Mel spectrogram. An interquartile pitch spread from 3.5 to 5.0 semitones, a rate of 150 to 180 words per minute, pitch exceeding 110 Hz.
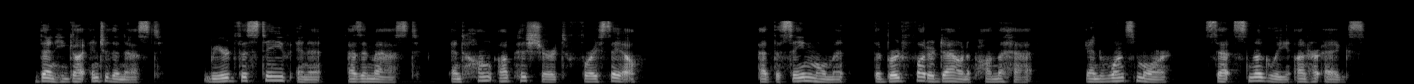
Yes: average, 4.4 semitones; average, 175 wpm; low, 135 Hz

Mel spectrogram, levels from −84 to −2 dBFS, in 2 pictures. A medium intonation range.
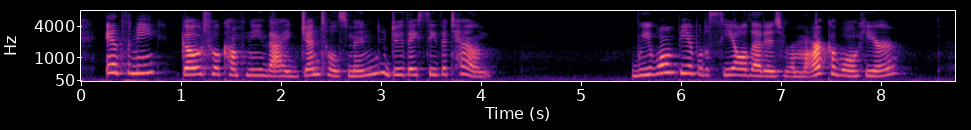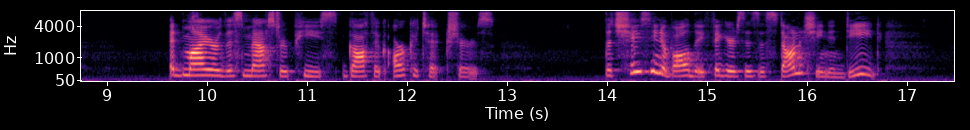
Yes: average, 5.0 semitones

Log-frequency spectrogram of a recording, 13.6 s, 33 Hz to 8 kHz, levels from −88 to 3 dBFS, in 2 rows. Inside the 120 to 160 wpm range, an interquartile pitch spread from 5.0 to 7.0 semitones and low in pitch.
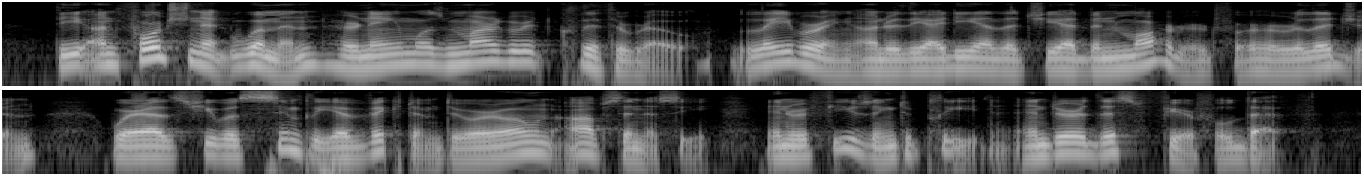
No: average, 175 wpm; wide, 5.4 semitones; low, 110 Hz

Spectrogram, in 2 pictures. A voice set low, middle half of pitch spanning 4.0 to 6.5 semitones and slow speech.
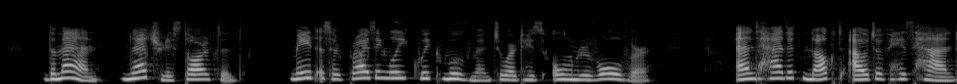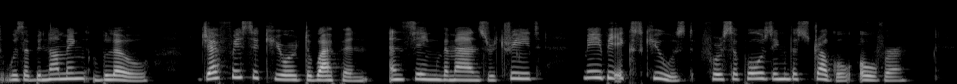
No: high, 230 Hz; average, 4.5 semitones; slow, 130 wpm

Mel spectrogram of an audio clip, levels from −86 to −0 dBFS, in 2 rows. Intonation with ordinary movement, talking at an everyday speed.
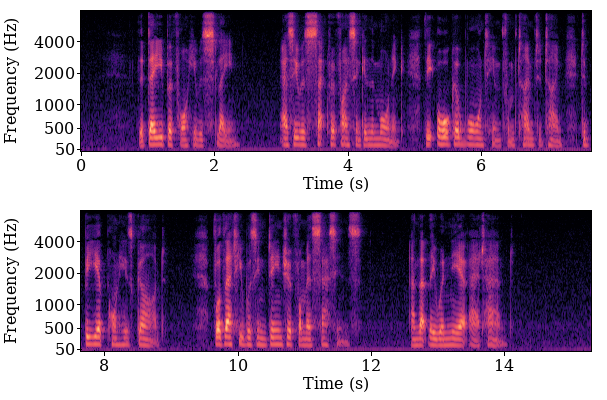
No: narrow, 2.1 semitones; average, 165 wpm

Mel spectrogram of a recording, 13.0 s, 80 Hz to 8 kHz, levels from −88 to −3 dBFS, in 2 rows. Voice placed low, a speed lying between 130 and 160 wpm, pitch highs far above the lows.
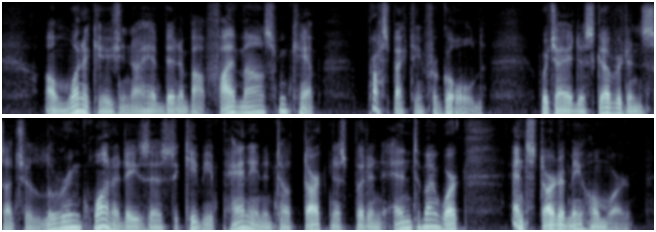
No: very low, 80 Hz; average, 180 wpm; wide, 7.9 semitones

